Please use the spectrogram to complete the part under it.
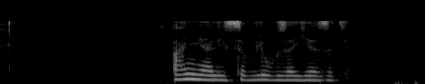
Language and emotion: Russian, neutral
